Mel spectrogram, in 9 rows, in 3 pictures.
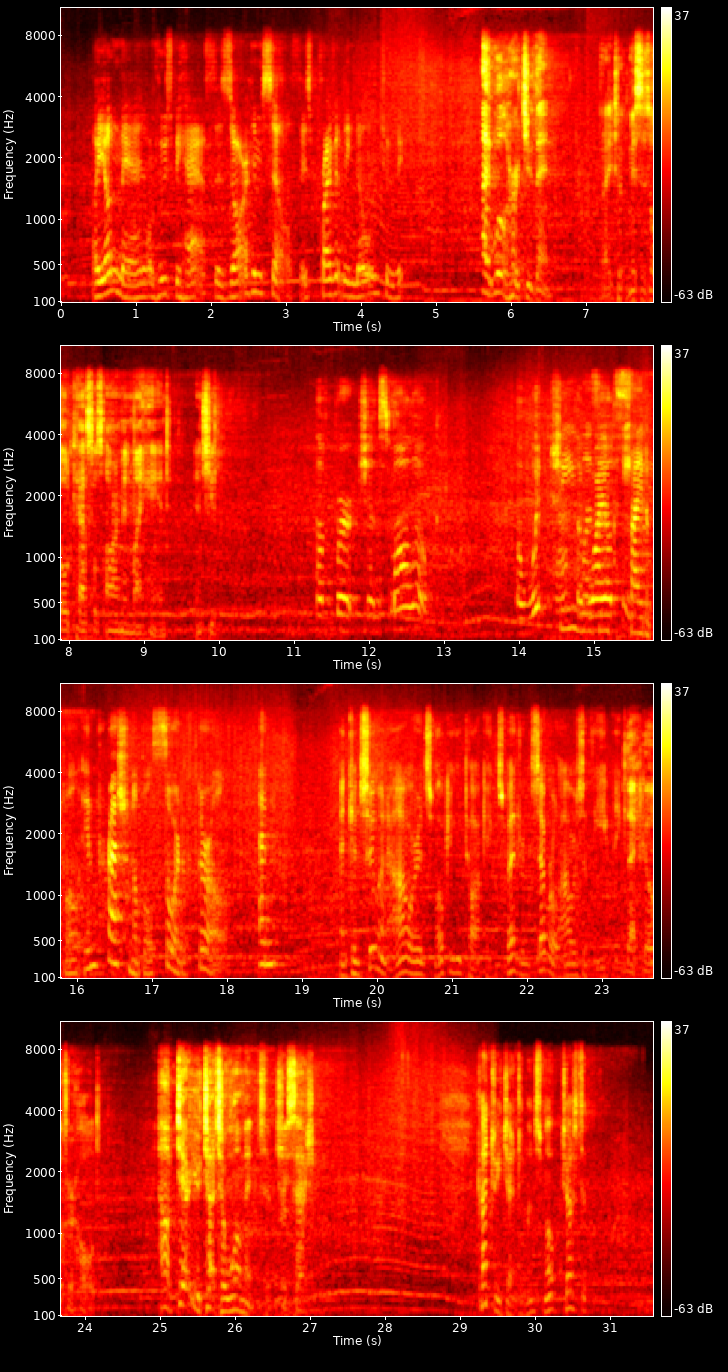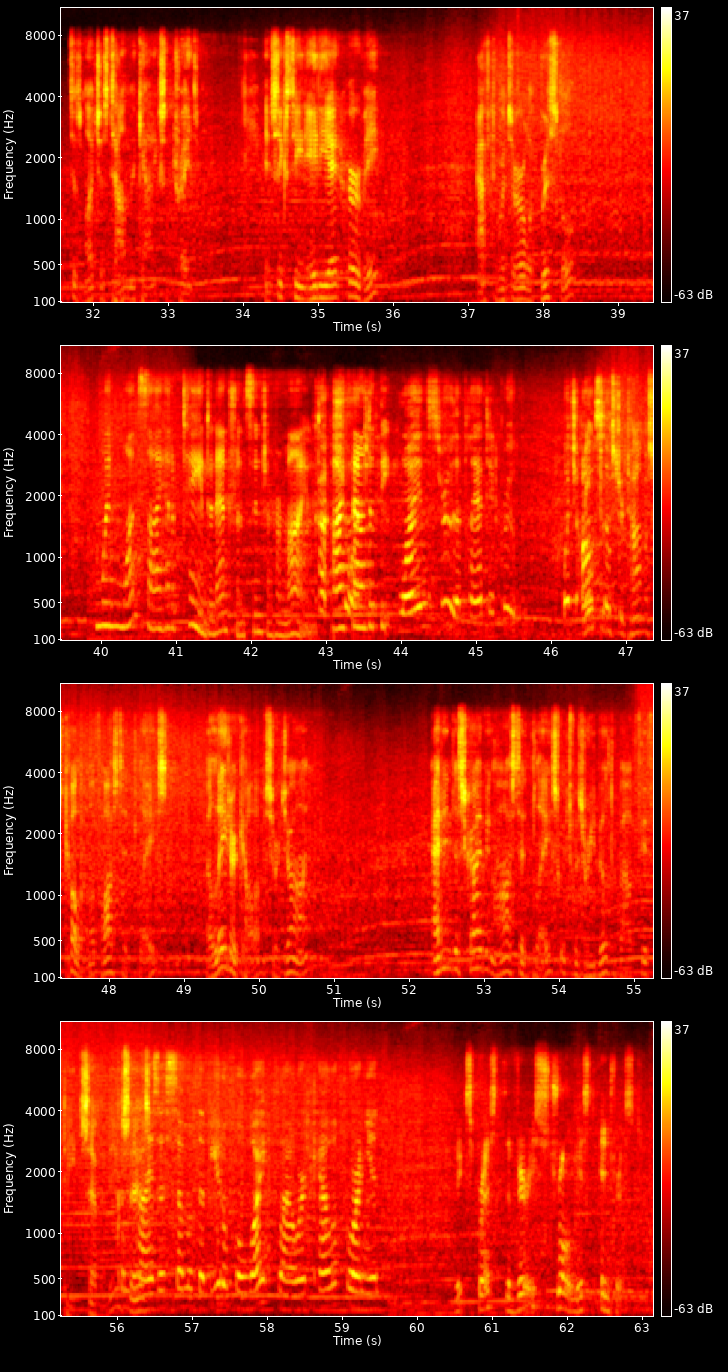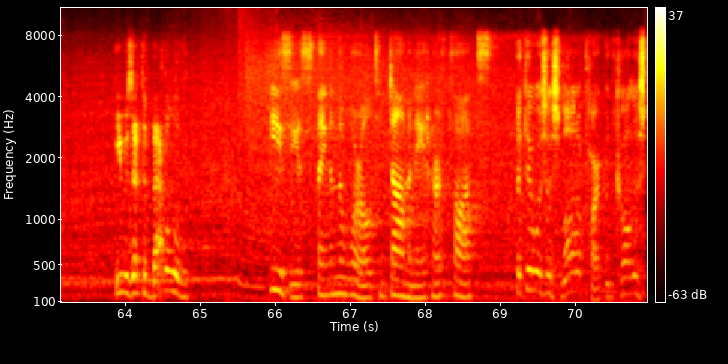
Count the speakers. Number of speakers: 5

